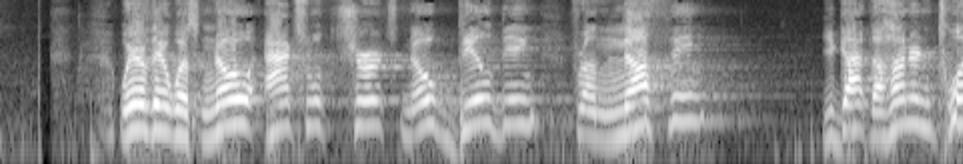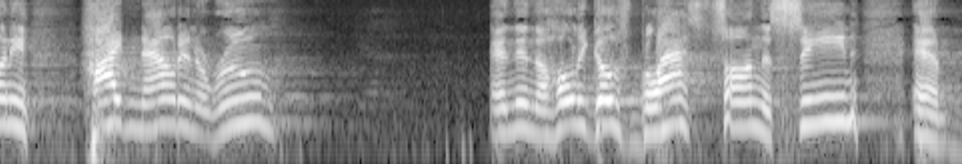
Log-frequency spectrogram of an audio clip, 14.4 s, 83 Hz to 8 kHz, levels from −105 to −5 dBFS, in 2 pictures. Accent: American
